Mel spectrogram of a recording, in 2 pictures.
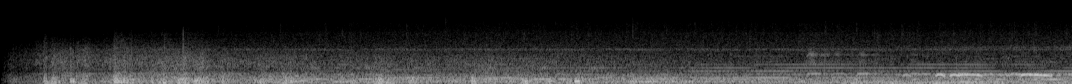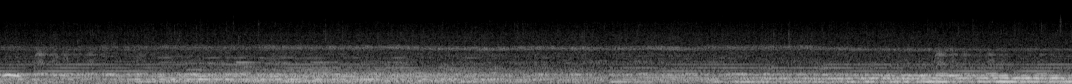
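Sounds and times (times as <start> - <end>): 
thunderstorm: 0.0 - 21.4.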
